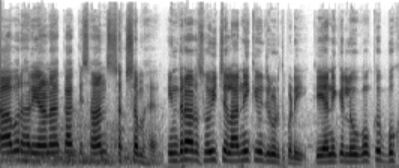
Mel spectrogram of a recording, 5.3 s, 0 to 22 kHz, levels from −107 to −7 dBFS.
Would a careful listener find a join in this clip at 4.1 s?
no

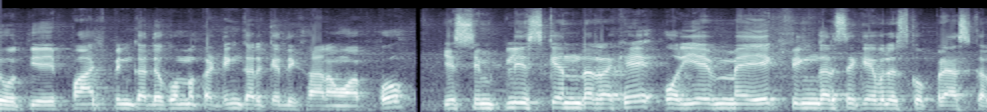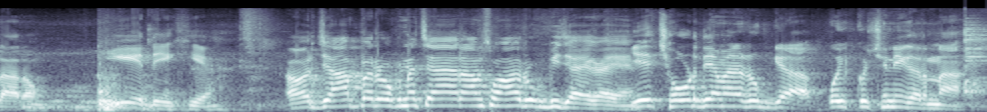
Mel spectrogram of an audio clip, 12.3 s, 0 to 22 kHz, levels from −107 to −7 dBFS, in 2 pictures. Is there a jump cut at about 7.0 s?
no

